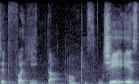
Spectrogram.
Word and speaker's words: fajita: it's Spanish word so in English also we pronounce it fajita okay Jay is like her fajita all right let's go on do you think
